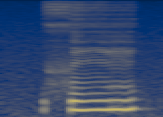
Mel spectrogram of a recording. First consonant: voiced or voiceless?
voiceless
